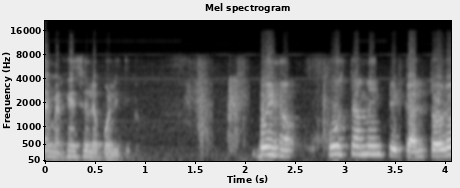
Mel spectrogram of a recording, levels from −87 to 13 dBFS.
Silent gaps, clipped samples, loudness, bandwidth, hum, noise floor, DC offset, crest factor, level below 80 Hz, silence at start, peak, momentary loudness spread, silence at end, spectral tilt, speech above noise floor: none; under 0.1%; -14 LUFS; 13 kHz; none; -39 dBFS; under 0.1%; 12 dB; -50 dBFS; 0 s; -2 dBFS; 16 LU; 0 s; -5.5 dB/octave; 26 dB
